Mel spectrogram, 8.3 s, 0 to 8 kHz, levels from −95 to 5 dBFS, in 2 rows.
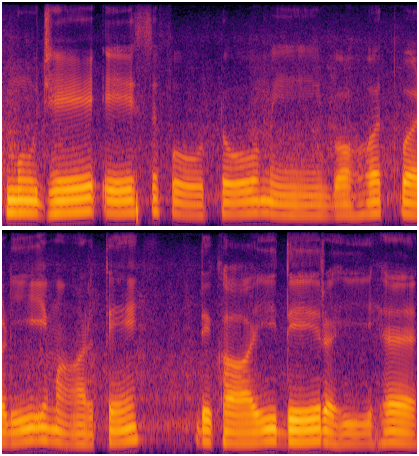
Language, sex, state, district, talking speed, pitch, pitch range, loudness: Hindi, male, Madhya Pradesh, Katni, 80 wpm, 110 Hz, 100-115 Hz, -17 LUFS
